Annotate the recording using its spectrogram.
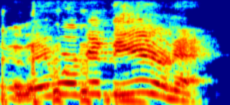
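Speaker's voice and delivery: put-on very high elderly man voice. Repeating another speaker's phrase back at them, in a mock old man voice. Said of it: "You sound like an eighty year old man".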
